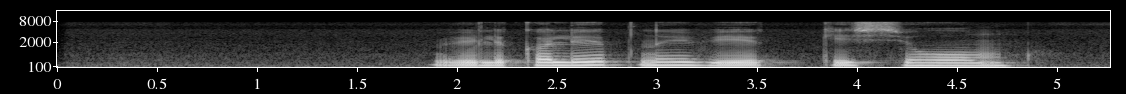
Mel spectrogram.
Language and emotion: Russian, sad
